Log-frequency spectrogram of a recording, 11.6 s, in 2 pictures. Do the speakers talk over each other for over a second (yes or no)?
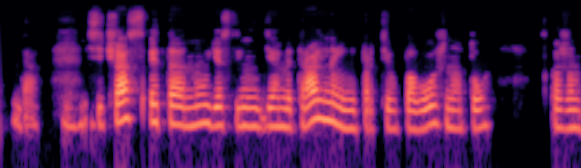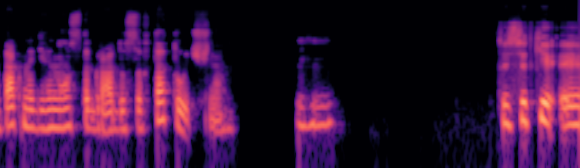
no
